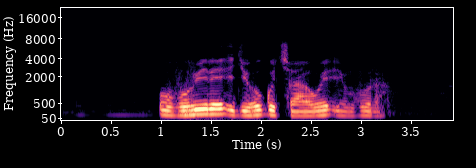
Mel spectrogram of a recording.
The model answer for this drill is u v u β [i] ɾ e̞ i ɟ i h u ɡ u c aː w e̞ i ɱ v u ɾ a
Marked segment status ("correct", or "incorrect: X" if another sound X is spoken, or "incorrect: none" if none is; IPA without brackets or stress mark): correct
